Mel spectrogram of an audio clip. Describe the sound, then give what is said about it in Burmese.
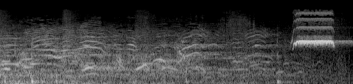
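A single sharp whistle blast sounds on a sports field during team training, loud, high and steady for under half a second, after people talk and move about in the background. “ဒီလိုလေ့ကျင့်နေကြချိန်မှာဝီစီဇန်တစ်ခုကကွင်းထဲမှာရုတ်တရက်ပေါ်လာပါတော့တယ်”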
